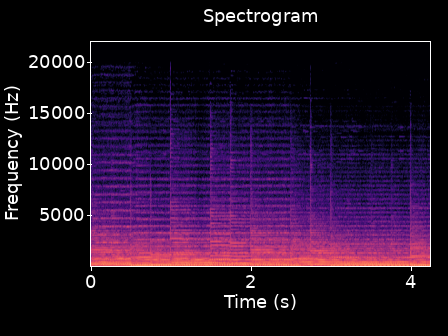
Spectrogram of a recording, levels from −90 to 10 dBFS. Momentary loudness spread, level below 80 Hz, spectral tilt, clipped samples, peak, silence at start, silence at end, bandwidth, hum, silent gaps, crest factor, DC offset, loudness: 2 LU; -42 dBFS; -7.5 dB/octave; under 0.1%; -6 dBFS; 0 s; 0 s; 12 kHz; none; none; 10 dB; under 0.1%; -17 LUFS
